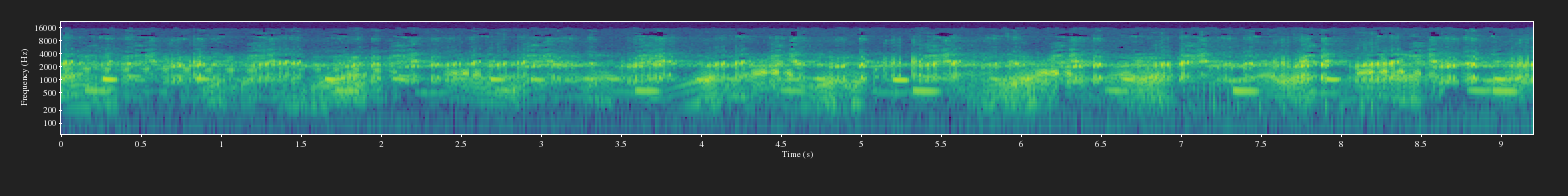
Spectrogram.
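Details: Many frogs croak together in a steady chorus, harsh pulsed calls overlapping with short clear tonal notes repeated at irregular intervals throughout.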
